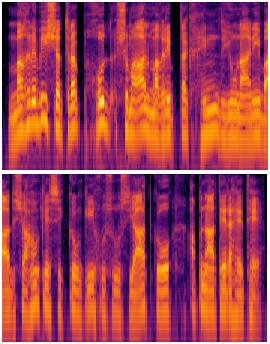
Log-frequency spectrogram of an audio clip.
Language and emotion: Urdu, neutral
